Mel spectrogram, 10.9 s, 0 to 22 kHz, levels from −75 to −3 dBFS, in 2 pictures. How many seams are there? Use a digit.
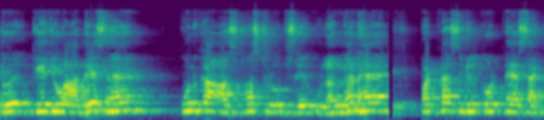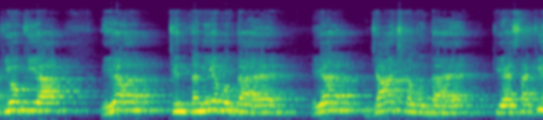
1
